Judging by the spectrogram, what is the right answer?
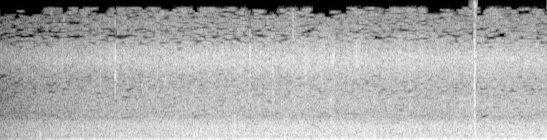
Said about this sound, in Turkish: Sağanak yağış hayatı felç etti, evler, iş yerleri suya gömüldü. İlçede hayat durma noktasına geldi.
